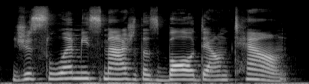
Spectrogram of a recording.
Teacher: speaks with pretty flat intonation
